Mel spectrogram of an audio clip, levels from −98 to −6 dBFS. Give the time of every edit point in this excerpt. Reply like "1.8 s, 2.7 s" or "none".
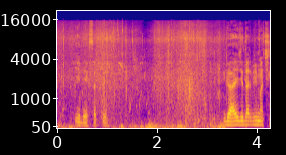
3.2 s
